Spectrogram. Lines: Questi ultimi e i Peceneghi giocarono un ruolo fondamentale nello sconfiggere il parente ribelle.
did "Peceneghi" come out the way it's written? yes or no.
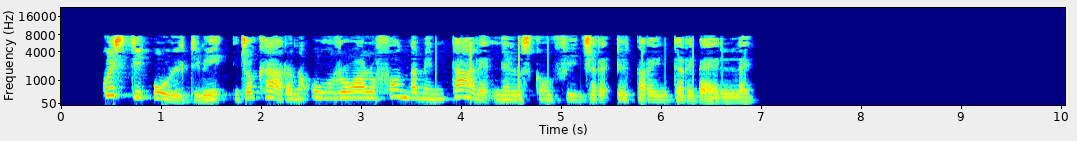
no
